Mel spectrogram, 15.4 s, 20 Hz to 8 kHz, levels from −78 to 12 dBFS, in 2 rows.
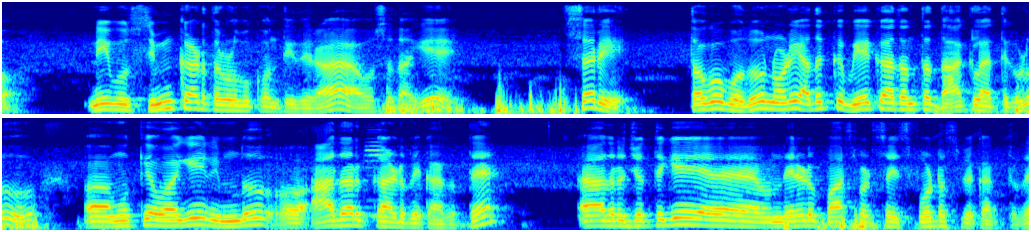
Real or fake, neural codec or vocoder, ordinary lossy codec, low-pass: real; none; none; 7.2 kHz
